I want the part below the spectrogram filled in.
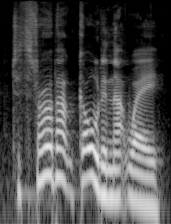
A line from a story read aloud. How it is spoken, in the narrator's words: cried the stepsister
